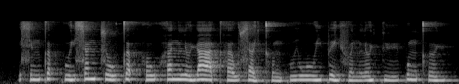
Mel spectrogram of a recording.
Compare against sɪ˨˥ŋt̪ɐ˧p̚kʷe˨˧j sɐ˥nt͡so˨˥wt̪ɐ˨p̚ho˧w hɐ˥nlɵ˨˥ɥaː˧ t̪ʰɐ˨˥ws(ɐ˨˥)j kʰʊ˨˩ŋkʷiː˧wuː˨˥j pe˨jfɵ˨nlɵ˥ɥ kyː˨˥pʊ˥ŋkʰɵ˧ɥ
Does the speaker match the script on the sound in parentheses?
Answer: no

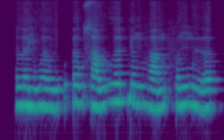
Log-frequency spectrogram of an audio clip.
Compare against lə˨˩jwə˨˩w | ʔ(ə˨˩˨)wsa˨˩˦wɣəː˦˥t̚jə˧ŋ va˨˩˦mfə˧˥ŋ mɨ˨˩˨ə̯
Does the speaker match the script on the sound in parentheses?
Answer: no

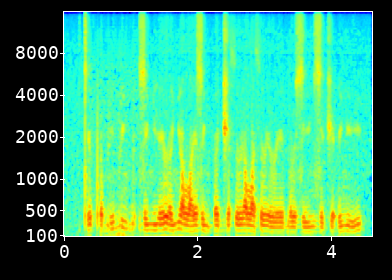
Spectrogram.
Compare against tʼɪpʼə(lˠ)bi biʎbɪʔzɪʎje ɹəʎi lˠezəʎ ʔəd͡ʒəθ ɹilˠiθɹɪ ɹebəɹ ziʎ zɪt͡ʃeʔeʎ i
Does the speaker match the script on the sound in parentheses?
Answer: no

